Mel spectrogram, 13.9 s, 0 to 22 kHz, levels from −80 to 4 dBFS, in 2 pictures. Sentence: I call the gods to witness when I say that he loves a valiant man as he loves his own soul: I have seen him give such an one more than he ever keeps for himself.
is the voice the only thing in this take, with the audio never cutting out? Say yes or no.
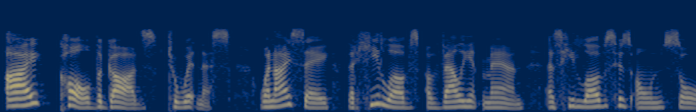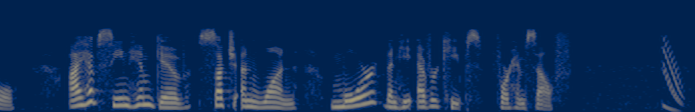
no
